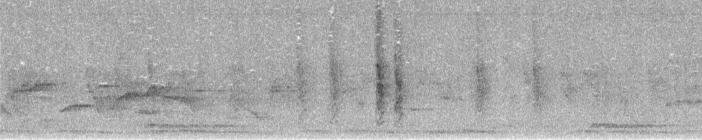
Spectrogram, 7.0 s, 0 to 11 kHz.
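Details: Common myna in Ubon Ratchathani, Thailand, on 28 January 2021, with a mix of fluty whistles, buzzy notes and a few sharp clicking bursts, set against a steady outdoor hiss and other faint birds.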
